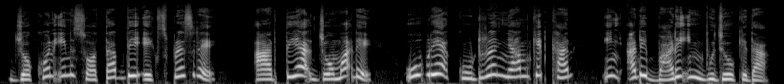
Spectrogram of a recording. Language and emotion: Santali, disgusted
